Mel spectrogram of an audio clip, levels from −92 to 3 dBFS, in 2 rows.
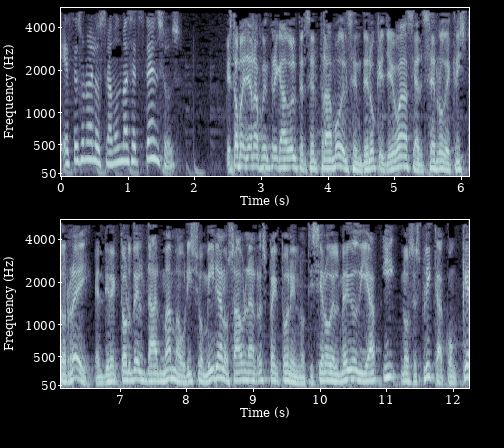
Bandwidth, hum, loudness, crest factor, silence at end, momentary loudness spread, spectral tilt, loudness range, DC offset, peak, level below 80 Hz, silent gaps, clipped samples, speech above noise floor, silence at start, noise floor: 5.4 kHz; none; -15 LUFS; 12 dB; 0 s; 4 LU; -7.5 dB/octave; 2 LU; under 0.1%; -2 dBFS; -38 dBFS; none; under 0.1%; 23 dB; 0 s; -38 dBFS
